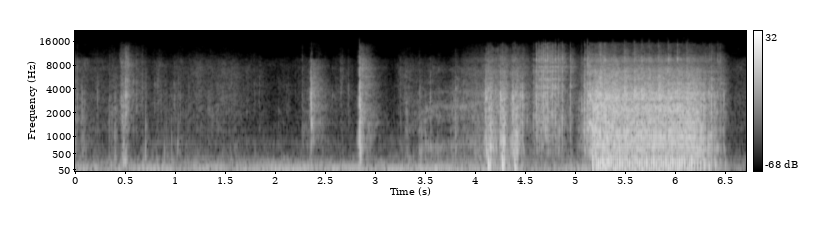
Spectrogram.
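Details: Poulan Pro 4218 42cc chainsaw left outdoors about a year, started on the ground with the switch on and no choke, spark confirmed: a few scattered knocks, then a loud raspy roar for about a second before dying; it fires only on the priming fuel.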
